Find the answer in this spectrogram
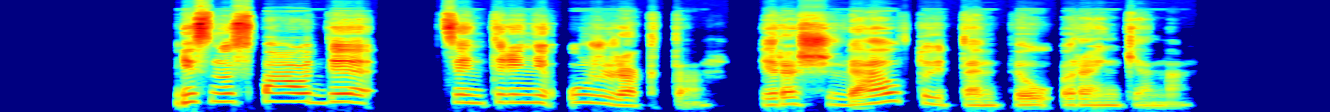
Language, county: Lithuanian, Šiauliai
